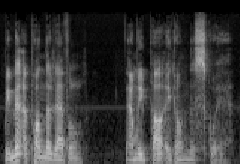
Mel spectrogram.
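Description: A man's voice: lowish voice, moderate pace, a bit bright. A man giving a dramatic, declamatory recitation of verse, letting his phrase endings drop away. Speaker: poetry reader, town crier.

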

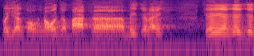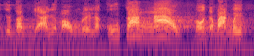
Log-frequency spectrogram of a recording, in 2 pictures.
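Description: An actor playing a pompous, blunt wealthy in-law who talks loudly, in a stage comedy sketch. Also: male voice, fairly high pitch, lively intonation, long reverb tail, noisy background, close to an everyday voice. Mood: accusing. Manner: loud, blunt, fast-talking.

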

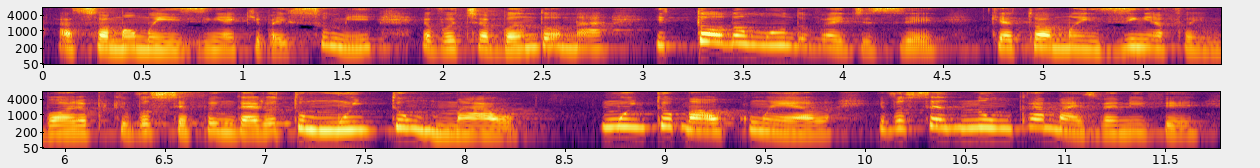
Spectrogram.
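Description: A woman's voice: mid-range voice, expressive, normal speed, mellow, lightly acted. A woman voicing a scheming young mother who speaks in a cold, threatening manner.

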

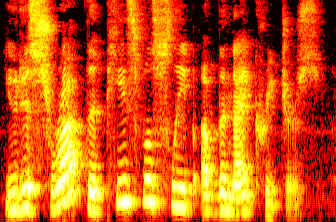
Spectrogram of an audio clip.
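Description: Woman reading as a sleepy, slow male sloth. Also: mid-range voice, animated, echoey room, voice pushed up, natural voice. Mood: reproachful.

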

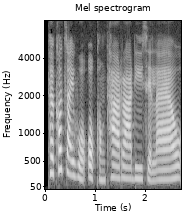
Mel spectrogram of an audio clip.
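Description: Bright-voiced woman narrating a novel. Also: mid-range voice, big pitch swings, a little fast, no echo. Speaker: audiobook narrator. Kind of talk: scripted narration.

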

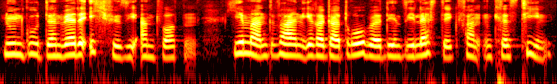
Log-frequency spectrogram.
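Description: Angry and accusing, a woman performs the audiobook role of an agitated, jealous young nobleman. Her mid-range voice is a little mellow and near her everyday sound, with a steady tone and moderate pace.

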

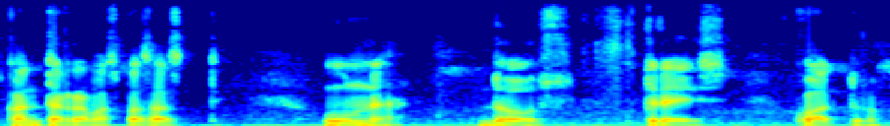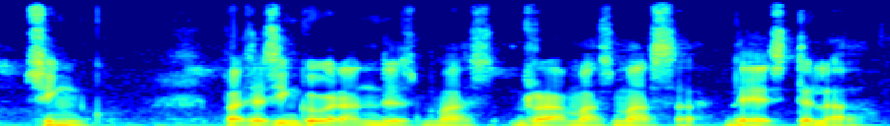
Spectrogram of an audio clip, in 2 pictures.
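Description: A fearful, simple servant, read by a man with a Mexican accent in a deep voice that barely rises or falls. The lines come slow and plain. Faint noise sits behind him. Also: little pitch movement, a bit bright, heavily acted. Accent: Mexican Spanish. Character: simple fearful male servant climbing a tree.

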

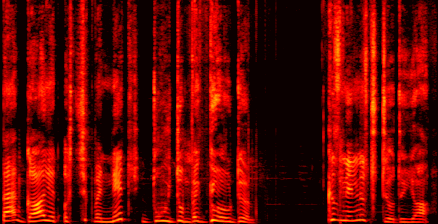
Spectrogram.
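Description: A woman's voice: high voice, expressive, unhurried, a little mellow, soft background music. A woman voicing an angry teenage girl who scolds her boyfriend with exasperated sighs in a doll role-play story. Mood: scornful. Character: angry teenage girl, hurt and scornful girlfriend.

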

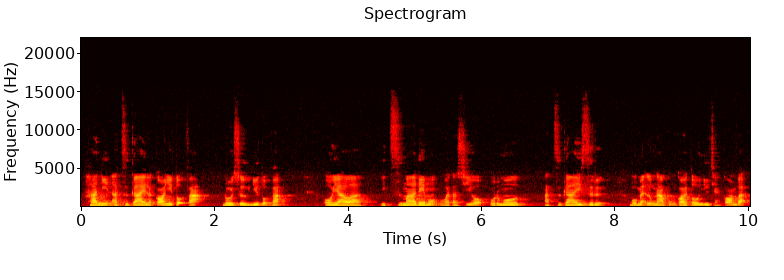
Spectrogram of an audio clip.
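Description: A man's voice: mid-range voice, fairly even intonation, brisk. A man teaching a Japanese vocabulary lesson online, explaining step by step and often checking with "right?". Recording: dull lo-fi recording.

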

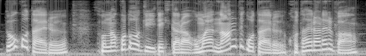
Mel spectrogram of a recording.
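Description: A male game let's-play narrator voices a coarse, menacing storyteller, fast and lively, with a slightly high pitch and faint music behind him. Taunting and gruff, he uses rough street speech and speaks directly to the listener.

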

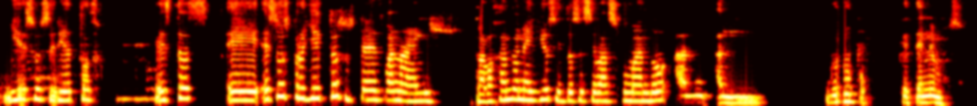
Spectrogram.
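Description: A woman's voice: on the high side, a little slow, a little mellow, soft background music. Woman walking a video class through steps. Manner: patient, explaining step by step. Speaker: class instructor. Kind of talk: online class walkthrough. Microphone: video call.

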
